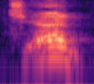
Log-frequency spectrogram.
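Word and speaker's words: 钱: Chen.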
